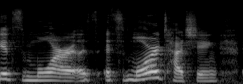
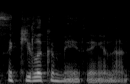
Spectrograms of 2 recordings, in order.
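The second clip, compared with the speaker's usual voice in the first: slightly lowered tone, much quieter; 4 semitones lower, 11 dB quieter than usual. Showing how they sound when giving someone a compliment; lowered compliment voice. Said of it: "that like voice".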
